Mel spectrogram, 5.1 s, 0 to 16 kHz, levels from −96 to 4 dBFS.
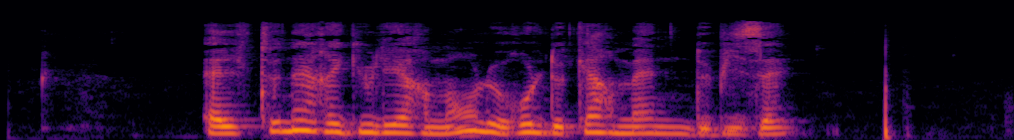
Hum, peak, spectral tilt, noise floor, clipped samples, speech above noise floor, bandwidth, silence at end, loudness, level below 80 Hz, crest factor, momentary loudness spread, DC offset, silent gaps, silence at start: none; -14 dBFS; -6.5 dB/octave; -79 dBFS; under 0.1%; 49 dB; 9.2 kHz; 0.6 s; -31 LUFS; -66 dBFS; 18 dB; 12 LU; under 0.1%; none; 1 s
